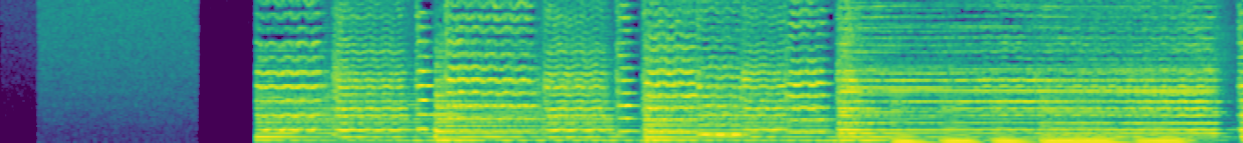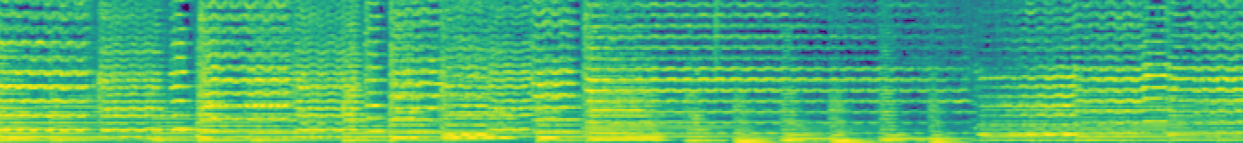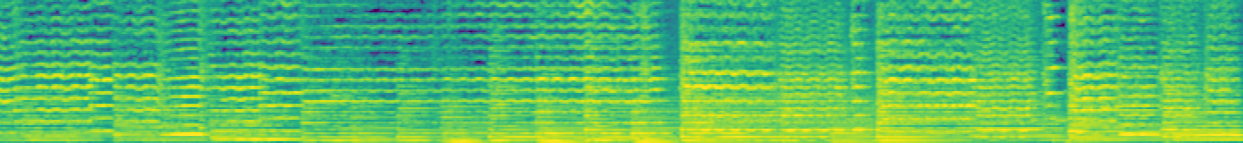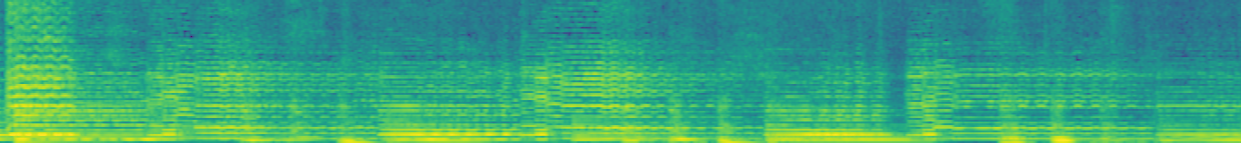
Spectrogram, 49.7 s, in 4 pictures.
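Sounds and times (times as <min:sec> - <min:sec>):
piano trio: 0:02.6 - 0:49.6.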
